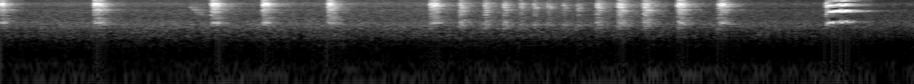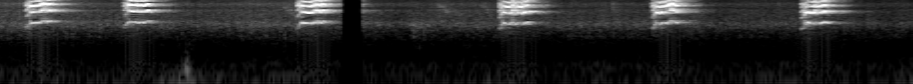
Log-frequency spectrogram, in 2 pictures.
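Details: Pentet from Singosari, a long-tailed shrike, giving clipped scratchy notes that speed into a rapid ticking series, then slower, louder harsh rasps spaced roughly half a second apart.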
